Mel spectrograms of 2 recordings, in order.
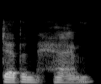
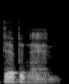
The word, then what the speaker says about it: Debenham: you know and then you don't say debenham but debenham so you don't pronounce the h uh leicester is pronounced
